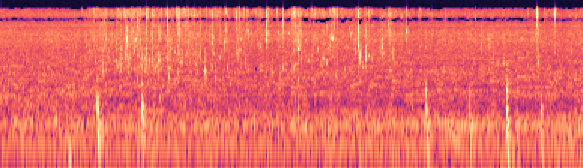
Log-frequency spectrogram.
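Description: Water trickling and pouring steadily, broken by many short splashes. The sharpest splashes come about a second in, just before two seconds, and near the end.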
